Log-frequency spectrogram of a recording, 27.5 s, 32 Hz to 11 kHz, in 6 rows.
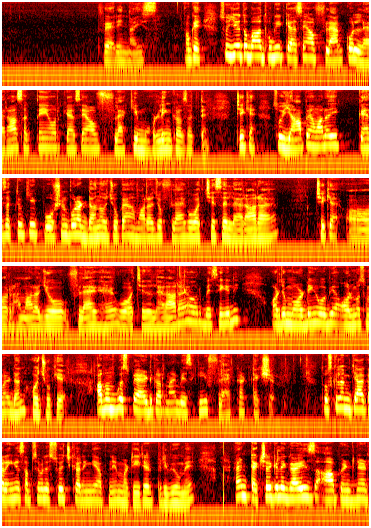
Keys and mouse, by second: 4.0 space, 7.6 click, 10.9 space, 19.6 space, 21.9 click, 25.0 click.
